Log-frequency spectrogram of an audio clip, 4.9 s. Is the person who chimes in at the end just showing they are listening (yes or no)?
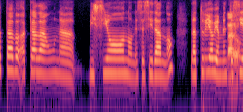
yes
